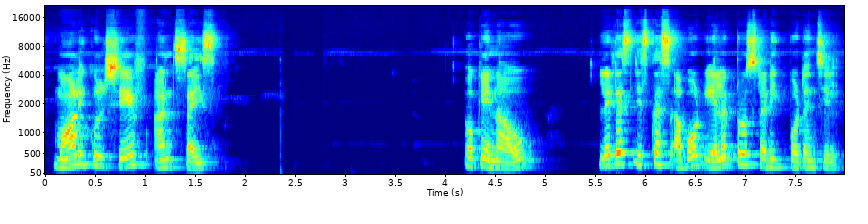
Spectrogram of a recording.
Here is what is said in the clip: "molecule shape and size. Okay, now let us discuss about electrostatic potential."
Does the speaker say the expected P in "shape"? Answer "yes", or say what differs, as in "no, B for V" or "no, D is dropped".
no, F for P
